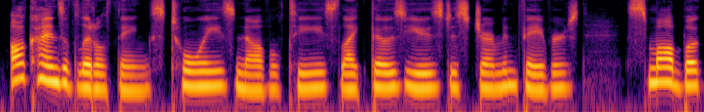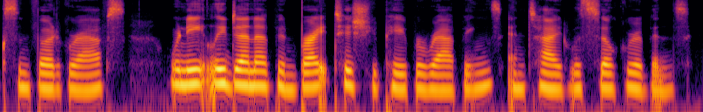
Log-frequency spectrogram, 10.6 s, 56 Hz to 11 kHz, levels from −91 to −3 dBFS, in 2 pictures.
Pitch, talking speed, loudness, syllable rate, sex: 180 Hz, 170 wpm, -20 LUFS, 4.7 syllables/s, female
